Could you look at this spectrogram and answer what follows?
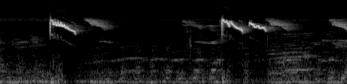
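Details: High-pitched Oriental white-eye (Buxtoni) ngalas song, a lure meant to prompt other white-eyes to sing: a single steep down-slurred whistle, then after a pause a quick pair of thin falling notes, with soft low background hum.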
